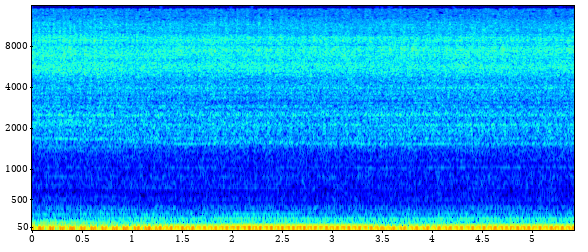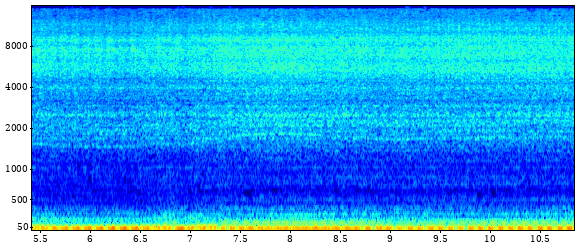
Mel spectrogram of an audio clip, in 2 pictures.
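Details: Honda NSX at idle: low steady rumble with a slight surge and dip in the beat midway, unsettled idle, cause not evident.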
